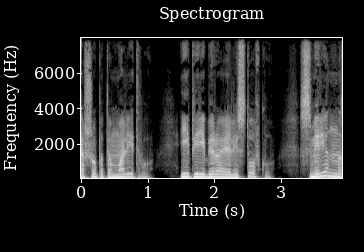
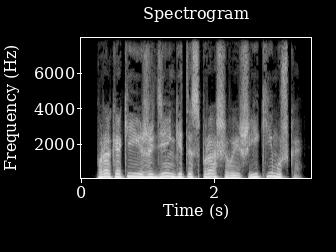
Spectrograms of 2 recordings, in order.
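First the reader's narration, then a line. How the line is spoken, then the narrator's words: Timid question. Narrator (Russian): робко спросил он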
